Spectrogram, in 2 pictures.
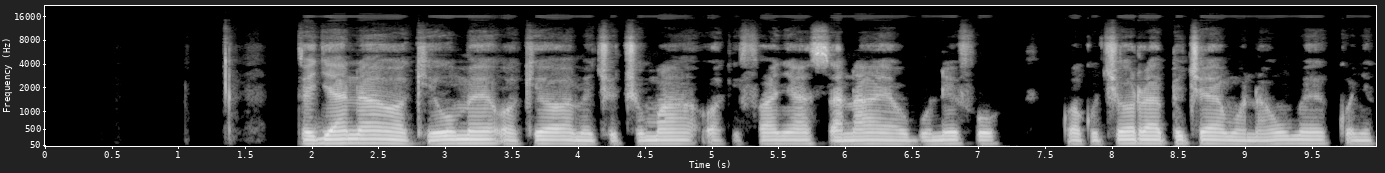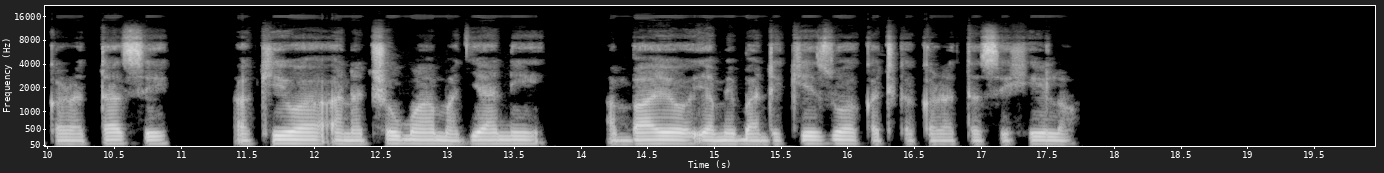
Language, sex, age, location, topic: Swahili, male, 25-35, Dar es Salaam, education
